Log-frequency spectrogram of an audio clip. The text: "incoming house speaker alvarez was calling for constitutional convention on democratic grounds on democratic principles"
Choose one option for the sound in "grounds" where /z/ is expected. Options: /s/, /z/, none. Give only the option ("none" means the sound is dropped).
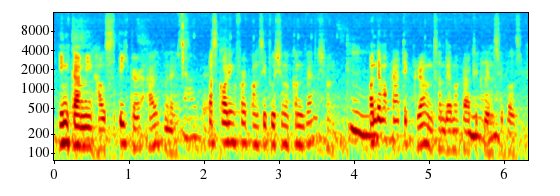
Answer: /s/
